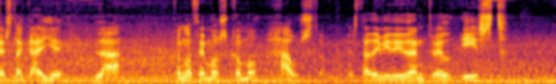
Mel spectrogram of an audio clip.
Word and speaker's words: Houston: Nosotros los neoyorquinos no lo pronunciamos Houston.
